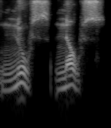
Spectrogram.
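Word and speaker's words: νοῦς: Y dice, o sea, aquí la pronunciación es nous.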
